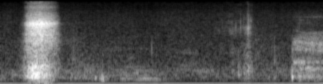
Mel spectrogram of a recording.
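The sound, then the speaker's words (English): A single sharp, loud sneeze bursts out near the start, followed by quiet background noise and a few faint rustles and breaths. “Bless you, Master.”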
